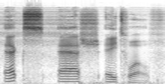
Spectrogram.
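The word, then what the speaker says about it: X Æ A-12: X um and then the AE is like pronounced Ash um Rogen just laughing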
